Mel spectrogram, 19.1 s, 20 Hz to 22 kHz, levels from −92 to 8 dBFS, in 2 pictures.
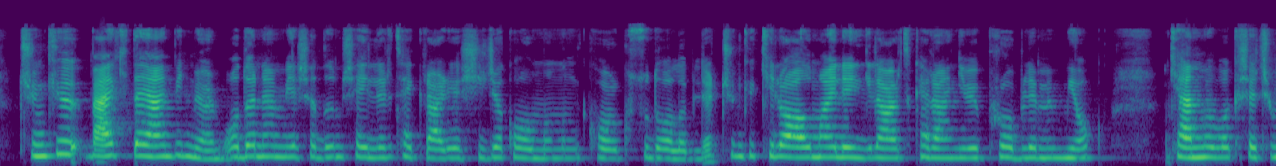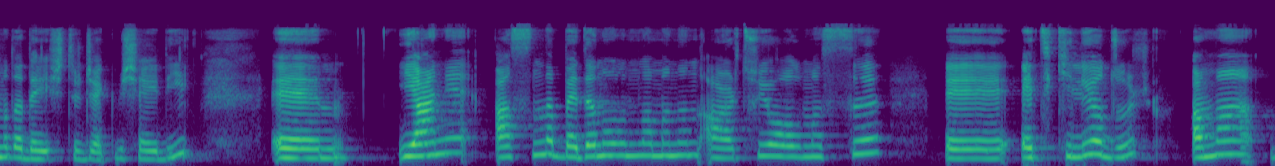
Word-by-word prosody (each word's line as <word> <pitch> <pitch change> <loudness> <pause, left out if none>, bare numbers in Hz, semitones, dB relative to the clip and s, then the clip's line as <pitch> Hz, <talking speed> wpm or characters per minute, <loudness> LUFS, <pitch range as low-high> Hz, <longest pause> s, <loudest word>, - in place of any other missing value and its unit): Çünkü 275 +3 +2
belki 275 +1 +7
de, 280 - +4
yani 260 0 +7
bilmiyorum 230 -7 -2
o 245 +2 -2
dönem 255 -1 0
yaşadığım 250 0 -5
şeyleri 240 -1 -3
tekrar 240 -3 -2
yaşayacak 230 +1 -5
olmamın 220 0 -6
korkusu 225 +1 -7
da 225 - -2
olabilir 200 -8 -4
çünkü 270 0 -5
kilo 265 -1 0
alma 245 0 +5
ile 240 0 +4
ilgili 230 0 -2
artık 225 +2 +1
herhangi 225 -2 -1
bir 230 0 -2
problemim 230 -1 -2
yok. 230 +1 -4 0.5
Kendime 240 -1 +6
bakış 240 +1 -3
açımı 240 +1 -1
da 230 -3 -1
değiştirecek 200 0 -4
bir 215 - -9
şey 200 -2 -3
değil. 315 +8 -7 0.6
Emm, 220 0 +3 0.4
yani 290 +6 +5 0.3
aslında 255 +4 -1
beden 260 +2 +2
olumlamanın 285 0 -4
artıyor 230 +4 -4
olması, 255 +6 -4 0.5
eee, 215 0 0
etkiliyordur 245 +4 -1 0.3
ama 300 +7 +1
240 Hz, 135 wpm, -25 LUFS, 225-260 Hz, 0.6 s, belki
